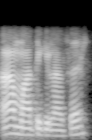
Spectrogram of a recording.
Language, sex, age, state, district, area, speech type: Tamil, male, 18-30, Tamil Nadu, Thanjavur, rural, conversation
